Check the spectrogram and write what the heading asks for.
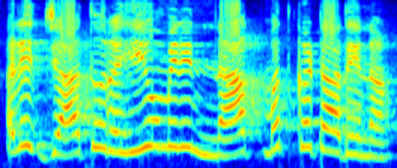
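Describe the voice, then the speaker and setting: Woman voicing a scolding mother-in-law, high voice. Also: lively intonation, measured pace, highs cut off. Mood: scornful. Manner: sharp, scolding.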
